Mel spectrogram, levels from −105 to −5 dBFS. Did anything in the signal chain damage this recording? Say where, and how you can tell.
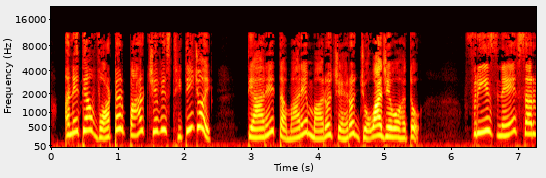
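Yes. The damage runs through the whole speech clip and sits at the codec stage. Nothing is present above 11.2 kHz, and the sibilants carry a swirly, watery texture with metallic chirps as quiet detail blinks in and out between frames. That points to MP3 compression, likely at a low bitrate around 48 kbps. A plain low-pass filter or narrowband link would cut the top just as hard but leave what remains steady, without that frame-to-frame flicker.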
